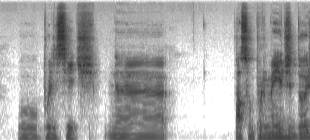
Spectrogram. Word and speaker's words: Pulisic: Imigrantes croatas, mas ele já disse em entrevista que uh, prefere ser chamado de Pulisic, né? Sem a pronúncia croata, né? Que é como os outros americanos também o chamam, assim, enfim.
